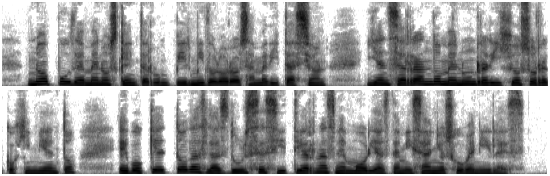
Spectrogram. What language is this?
Spanish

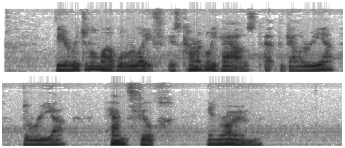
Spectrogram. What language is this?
English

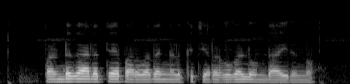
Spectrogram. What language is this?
Malayalam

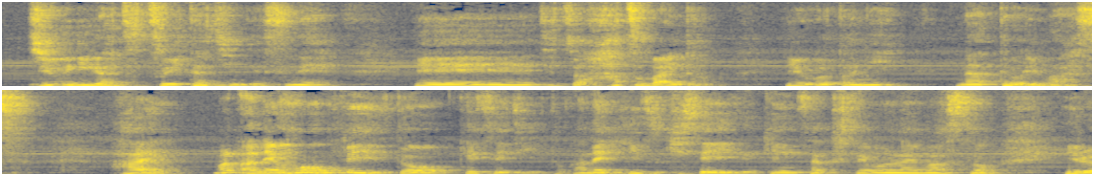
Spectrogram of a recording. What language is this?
Japanese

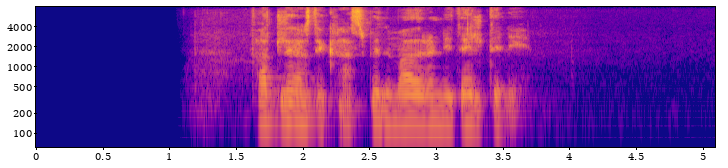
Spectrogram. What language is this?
Icelandic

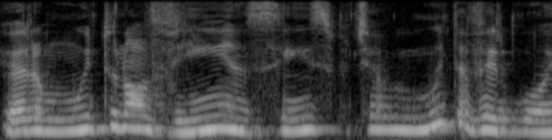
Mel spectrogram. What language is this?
Portuguese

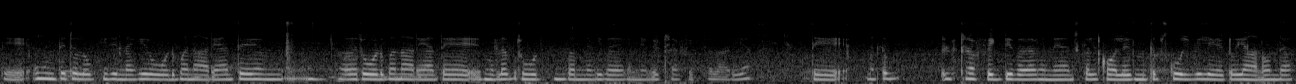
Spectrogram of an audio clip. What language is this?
Dogri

